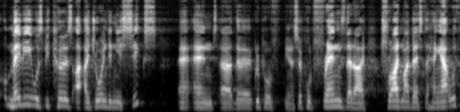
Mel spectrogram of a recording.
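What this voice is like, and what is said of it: Thick Australian accent. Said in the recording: “I have a very thick Australian accent now”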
